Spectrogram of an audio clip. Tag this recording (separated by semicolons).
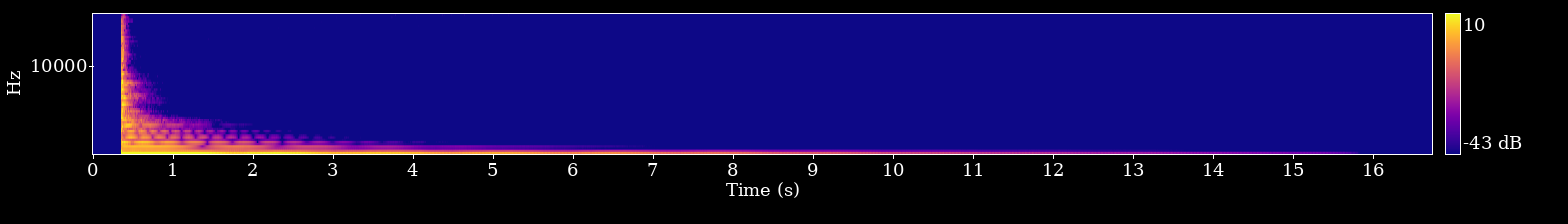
percussion; bell; ring; stainless-steel; ding; lid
